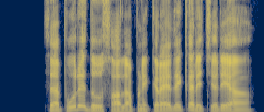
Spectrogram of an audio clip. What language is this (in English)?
Kangri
